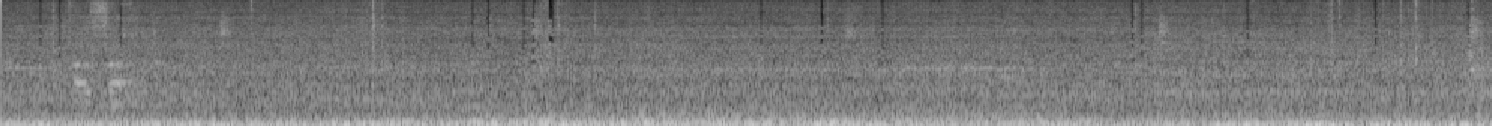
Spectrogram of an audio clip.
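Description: Tyres rumble low and steadily on the road.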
